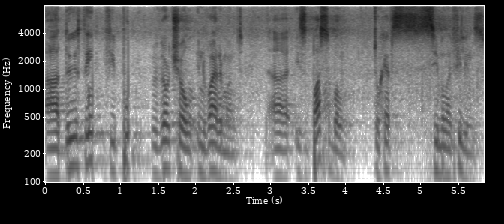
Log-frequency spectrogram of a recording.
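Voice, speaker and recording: A man with a non-native accent speaks fairly quickly, his pitch varying in an ordinary way. Noticeable background noise is present. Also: medium pitch for a man, big swings in loudness. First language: not English. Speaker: audience member, AI specialist. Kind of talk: audience question. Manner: halting.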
